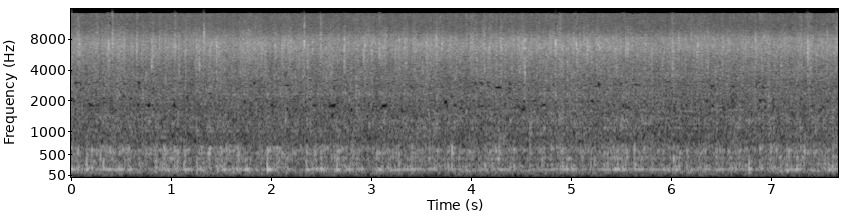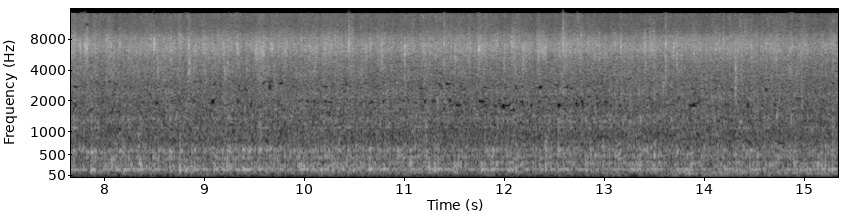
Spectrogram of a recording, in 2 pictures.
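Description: Heavy rain, a steady dense hiss of drops striking stone paving and clay roof tiles, with runoff water spilling over a stone step.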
